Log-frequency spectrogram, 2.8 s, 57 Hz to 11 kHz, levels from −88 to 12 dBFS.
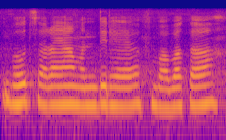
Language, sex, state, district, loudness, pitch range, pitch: Hindi, female, Jharkhand, Deoghar, -14 LUFS, 210-225 Hz, 220 Hz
